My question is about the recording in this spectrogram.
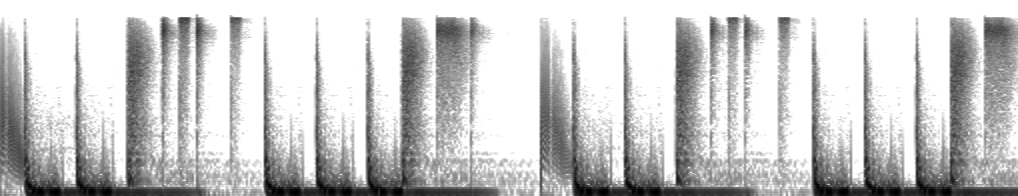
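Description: Electronic background music with a drum-machine beat and deep bass, the beat dropping out briefly every second and a half or so.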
